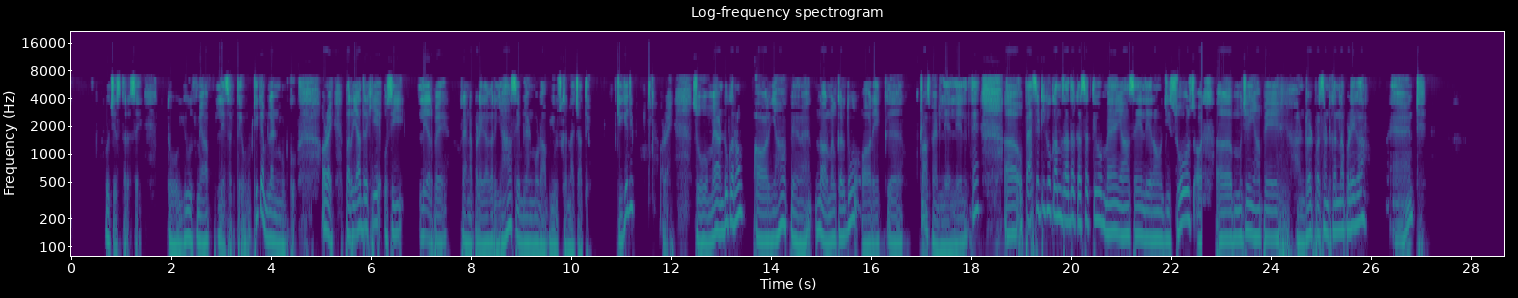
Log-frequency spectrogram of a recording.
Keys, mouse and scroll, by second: 0.1 click, 1.6-3.6 alt+scroll down 1, 5.0-5.4 alt+scroll down 1, 10.8-11.1 alt+scroll down 1, 11.1 ctrl+z, 14.0 click, 19.9 click, 20.0 scroll, 22.1 alt+click, 22.6 ctrl+z, 24.1 click.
